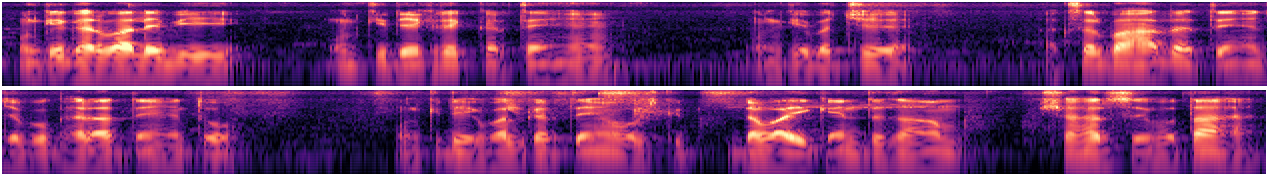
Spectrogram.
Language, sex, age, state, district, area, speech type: Urdu, male, 30-45, Bihar, Khagaria, rural, spontaneous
